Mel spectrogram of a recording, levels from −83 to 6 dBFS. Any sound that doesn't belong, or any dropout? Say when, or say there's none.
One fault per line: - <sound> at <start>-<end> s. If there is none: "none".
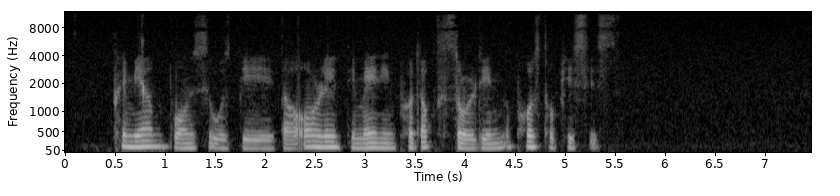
none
